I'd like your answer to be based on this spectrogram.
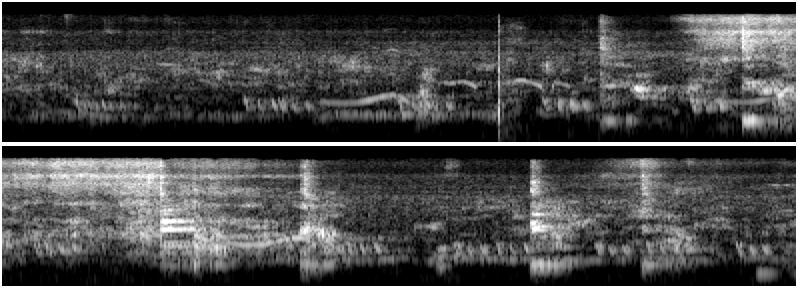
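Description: Eggplant frying in hot oil, a busy crackling sizzle with intermittent clatter of a utensil against the pan, fairly close and rising and falling over time, with chirping birds in the background.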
